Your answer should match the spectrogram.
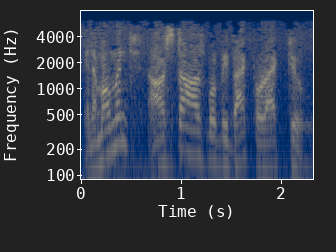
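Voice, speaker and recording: A man's voice: mid-range voice, very animated, fast. A man announcing a 1930s radio show and its sponsor message in a polished, formal, theatrical manner. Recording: muffled old radio recording, faint hiss.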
